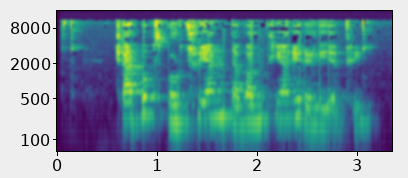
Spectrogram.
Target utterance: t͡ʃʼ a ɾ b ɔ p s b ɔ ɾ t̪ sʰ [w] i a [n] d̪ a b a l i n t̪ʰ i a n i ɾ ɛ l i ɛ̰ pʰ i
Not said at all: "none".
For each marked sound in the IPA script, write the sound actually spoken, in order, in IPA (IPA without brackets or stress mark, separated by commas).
w, n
